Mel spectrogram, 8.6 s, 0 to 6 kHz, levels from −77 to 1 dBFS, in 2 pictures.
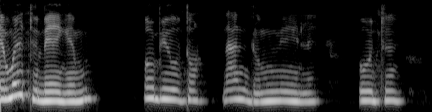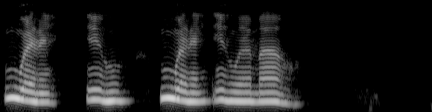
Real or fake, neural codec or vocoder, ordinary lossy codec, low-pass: fake; codec, 16 kHz, 8 kbps, FunCodec, trained on LibriTTS, 25 frames a second; none; 5.4 kHz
